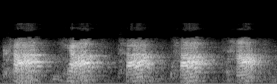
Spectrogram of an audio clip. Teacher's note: 就是第3竖行送气，卡、卡、塔、爬、查都是送气的 。如果在第2音节出现了这5个字母，它要变成什么呢？变成不送气。为什么要变成不送气呢？就是这个送气啊，如果在第2音节送出来非常困难。你要第1音节说秋或者是卡，你第1音节，因为你做好口型，刚开始好送。你刚发了一个音，接着发一个音，还要做口型，还要送气，就很费劲。所以呢，第2音节的送气呢，都就不送气了。还有一个，第2音节刚才说了，第2音节的这个低声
